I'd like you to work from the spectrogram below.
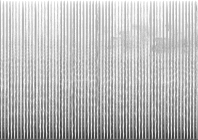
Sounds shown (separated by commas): Pacific Wren song, recorder noise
